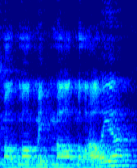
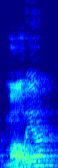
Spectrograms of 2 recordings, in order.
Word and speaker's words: Malala: I can never quite say her name quite right. I've heard it several different ways. Malia? Malala. Can we put the picture up? You all know then. Malala, thank you.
